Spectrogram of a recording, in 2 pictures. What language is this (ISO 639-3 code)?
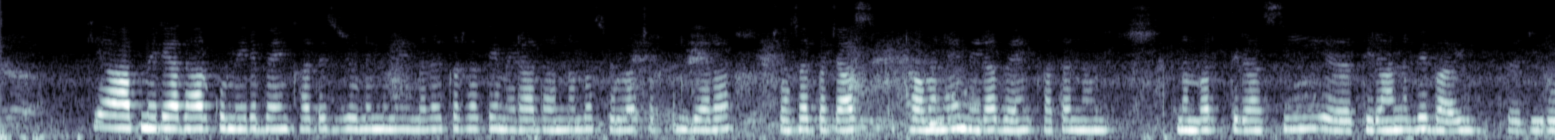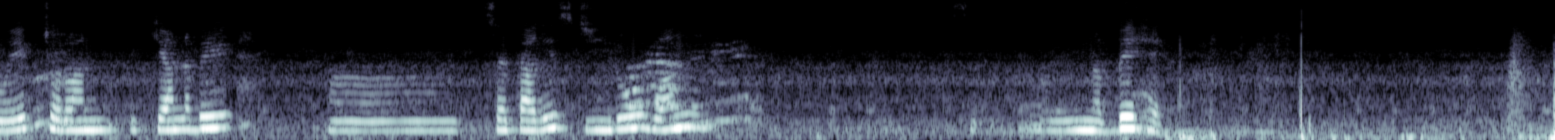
hin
